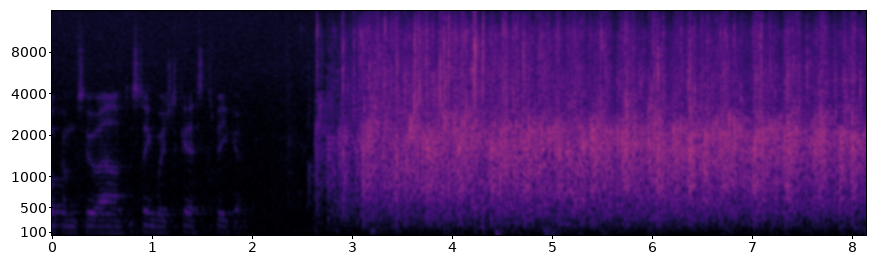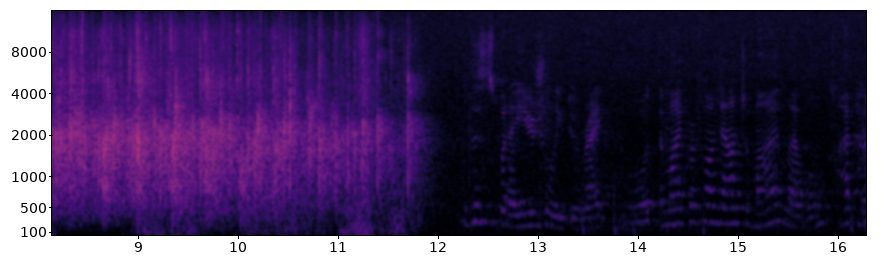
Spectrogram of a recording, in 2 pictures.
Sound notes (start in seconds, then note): 2.4 audience applauding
